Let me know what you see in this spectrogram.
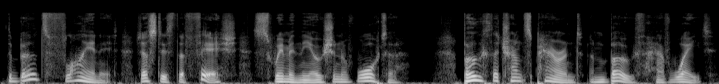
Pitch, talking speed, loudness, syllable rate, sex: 125 Hz, 185 wpm, -19 LUFS, 4.4 syllables/s, male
